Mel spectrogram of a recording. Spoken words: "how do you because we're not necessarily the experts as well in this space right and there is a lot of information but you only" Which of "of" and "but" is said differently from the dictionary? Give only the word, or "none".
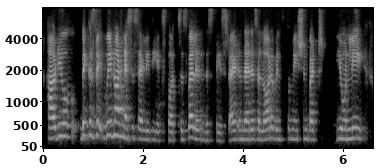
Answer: none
